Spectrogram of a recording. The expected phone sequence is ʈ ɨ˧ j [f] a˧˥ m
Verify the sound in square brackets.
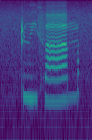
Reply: correct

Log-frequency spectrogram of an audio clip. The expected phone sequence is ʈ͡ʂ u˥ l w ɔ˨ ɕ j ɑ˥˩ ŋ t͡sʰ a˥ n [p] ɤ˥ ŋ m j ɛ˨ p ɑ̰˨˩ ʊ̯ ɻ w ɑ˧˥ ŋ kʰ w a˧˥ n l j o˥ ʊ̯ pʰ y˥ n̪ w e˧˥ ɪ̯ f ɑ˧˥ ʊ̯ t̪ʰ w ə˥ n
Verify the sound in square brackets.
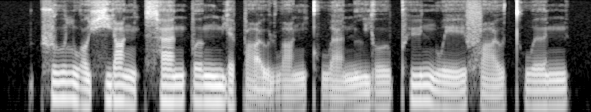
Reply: correct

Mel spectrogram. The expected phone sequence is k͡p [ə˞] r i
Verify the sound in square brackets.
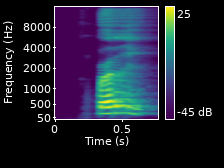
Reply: correct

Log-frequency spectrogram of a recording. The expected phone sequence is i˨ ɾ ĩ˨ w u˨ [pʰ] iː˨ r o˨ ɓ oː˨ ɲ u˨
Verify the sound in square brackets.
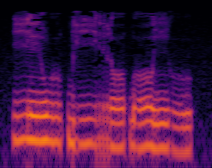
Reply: incorrect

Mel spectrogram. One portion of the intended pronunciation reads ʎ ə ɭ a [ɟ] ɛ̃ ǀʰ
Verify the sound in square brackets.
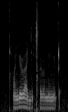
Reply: correct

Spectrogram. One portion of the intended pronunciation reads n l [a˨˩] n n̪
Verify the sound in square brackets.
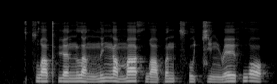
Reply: correct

